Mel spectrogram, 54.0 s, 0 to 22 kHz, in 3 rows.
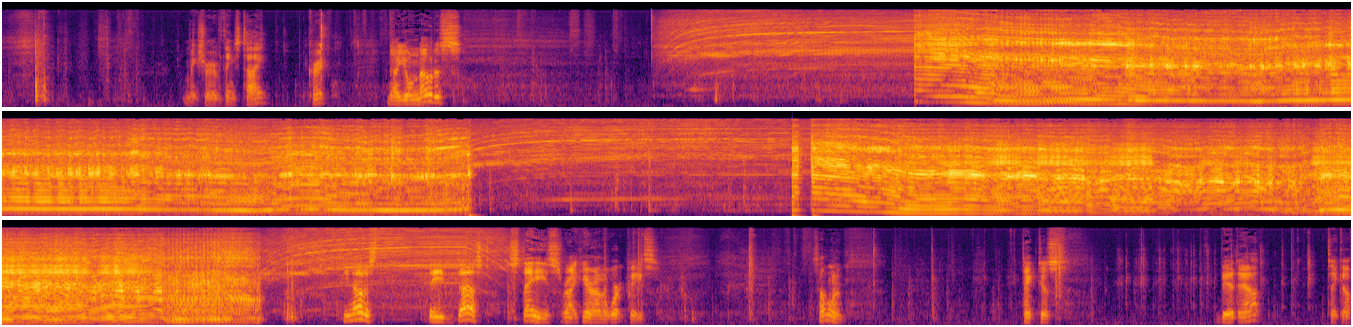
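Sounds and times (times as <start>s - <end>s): rotary tool carving wood: 8.7s - 43.0s.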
